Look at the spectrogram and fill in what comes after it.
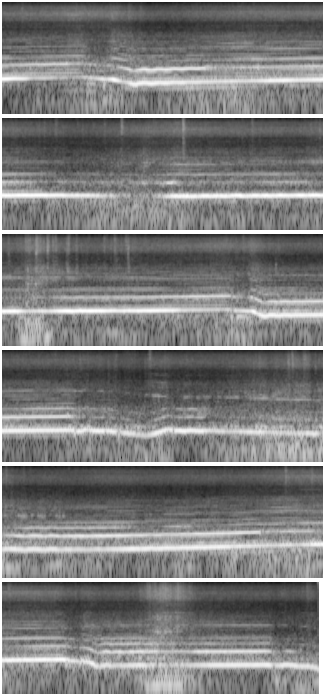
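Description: Haima Haifuxing car's engine heard from inside the cabin, running hard at a fairly steady pitch that creeps upward, with the note dropping suddenly three times (near the start, about halfway and near the end) and dipping briefly once in between.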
